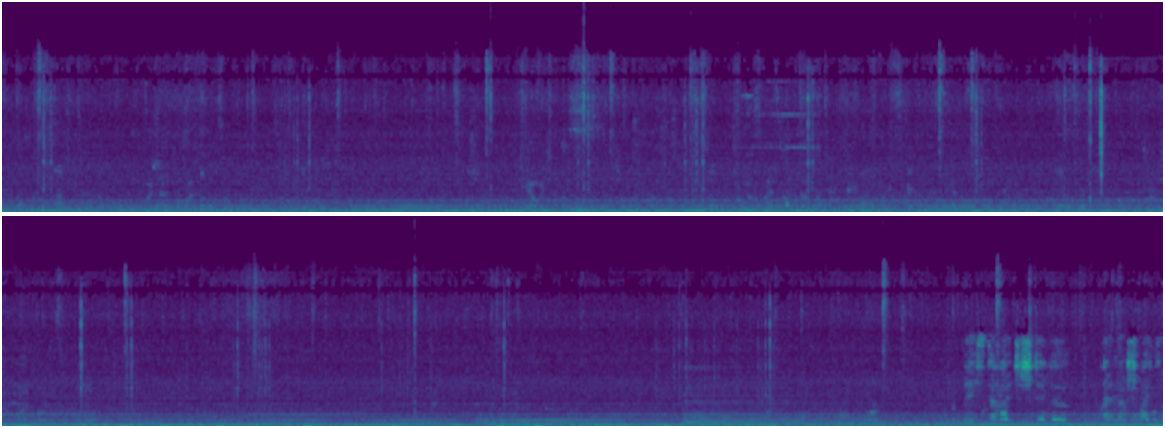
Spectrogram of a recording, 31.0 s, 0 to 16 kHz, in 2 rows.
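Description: Inside a Solaris Trollino 18 trolleybus on the move: a steady low rumble of the bus running over the road, with a steady whine from its electric drive.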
